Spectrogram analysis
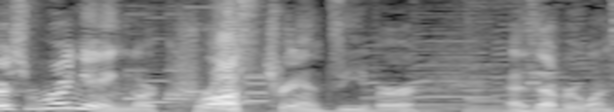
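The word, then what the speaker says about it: Xtransceiver: with all that the ex transceiver is ringing or cross transceiver as everyone says it's pronounced I don't know why they would do that it's like Digimon cross wars being spelled X Wars so I don't know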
